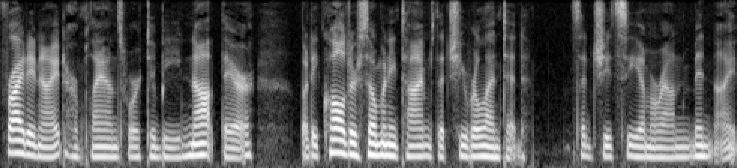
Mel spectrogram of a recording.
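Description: In a very clean recording with a silent background and a dry, close sound with no echo, a woman speaks at a moderate pace in a very deep, low voice with a dramatic tone and fairly even intonation. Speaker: audiobook narrator. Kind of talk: literary audiobook reading of a crime story, scripted narration. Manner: measured, dramatic narration with character voices.

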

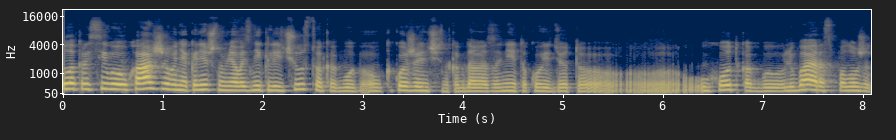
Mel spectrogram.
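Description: A woman speaks fairly quickly, her pitch varying in an ordinary way, with quiet surroundings. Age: 40s. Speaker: rehab patient, recovering drug user. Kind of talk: interview testimony. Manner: halting. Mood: reflective, candid. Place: home room. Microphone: lapel.

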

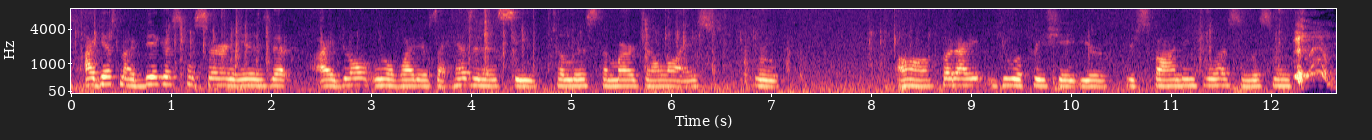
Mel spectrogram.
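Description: Over noticeable background noise and audible room echo, a woman speaks at a fairly low pitch with monotone, flat intonation. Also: moderate pace. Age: 80s+. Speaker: resident speaking at public comment. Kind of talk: public meeting discussion.

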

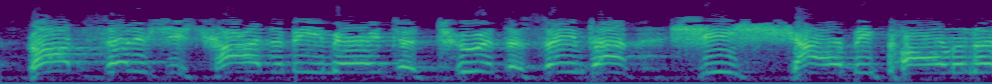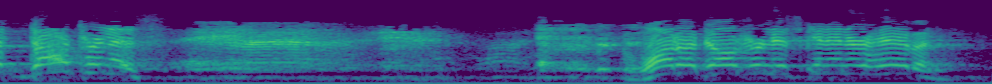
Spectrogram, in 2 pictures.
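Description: A man at an extremely high pitch, fairly slow in pace, with ordinary pitch variation. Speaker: preacher. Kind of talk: sermon preaching to a congregation. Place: church.

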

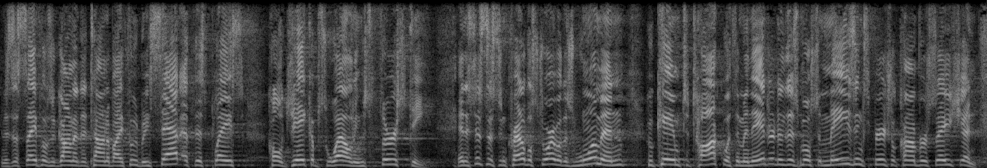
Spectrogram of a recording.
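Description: A man speaks at a very fast pace in a high pitch. His pitch rises and falls in an ordinary way. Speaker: pastor. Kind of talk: sermon. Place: church.

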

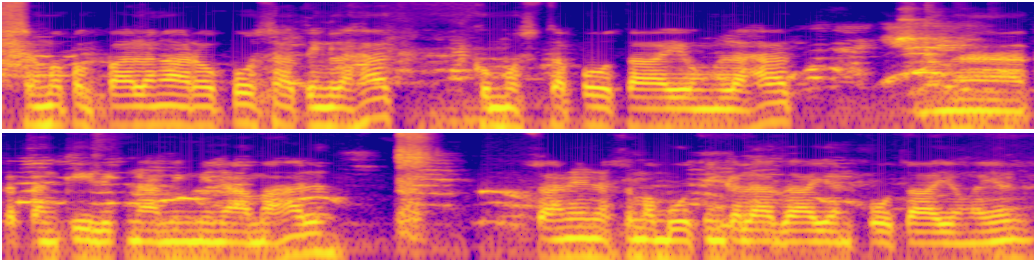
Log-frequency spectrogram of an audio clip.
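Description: There is noticeable background noise behind a man speaking at medium pitch. His intonation is fairly even and his pace moderate. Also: very even loudness. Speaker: vlogger. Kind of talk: casual vlog. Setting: outdoors by a busy roadside.

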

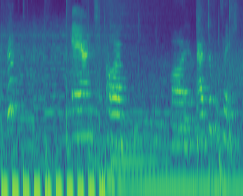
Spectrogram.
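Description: Clear music plays behind the woman as she talks. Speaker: motorcyclist and author. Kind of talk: casual announcement to camera. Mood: cheerful, proud. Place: shop. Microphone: phone near.

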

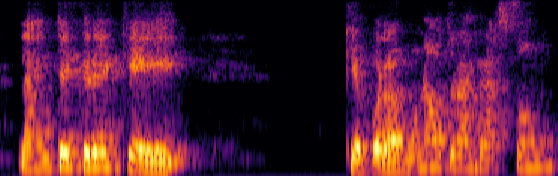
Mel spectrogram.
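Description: A woman's very slow speech with a Puerto Rican accent and ordinary pitch variation, over a quiet background with audible room echo. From Puerto Rico. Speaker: songwriter; interviewee. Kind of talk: interview. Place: home room. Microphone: video call.

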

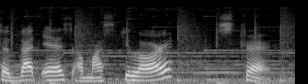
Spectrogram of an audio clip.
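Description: Clear music can be heard in the background. Over it, a woman talks. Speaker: teacher. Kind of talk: lecture.

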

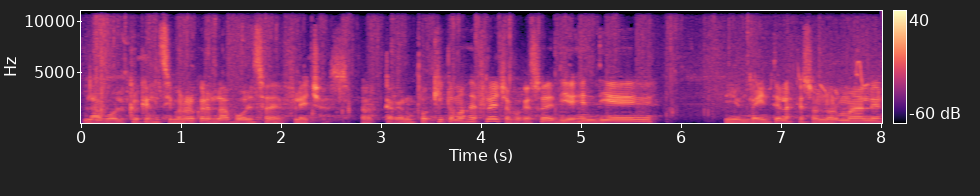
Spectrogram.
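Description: A man speaks at a fairly high pitch with ordinary pitch variation and very even loudness, over noticeable background noise. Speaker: gaming youtuber. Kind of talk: gameplay commentary. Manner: casual, exclamatory.

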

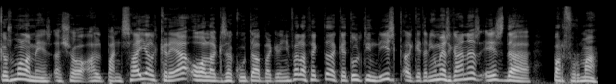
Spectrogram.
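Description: A man speaks at a high pitch and a fairly quick pace with ordinary pitch variation. The sound is dry with no echo, and the background is quiet. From Catalonia. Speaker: podcast host. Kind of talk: mock test interview; interview question. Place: studio. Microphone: studio mic.

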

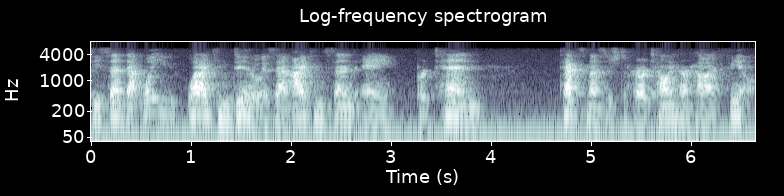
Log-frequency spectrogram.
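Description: A man talks with audible room echo in the recording. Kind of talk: scripted comedic monologue. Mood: sheepish, embarrassed. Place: home room. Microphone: webcam.

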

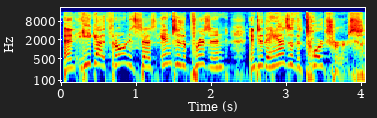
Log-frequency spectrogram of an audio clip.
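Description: At a moderate pace, a woman speaks in a raised, projected voice. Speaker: conference preacher. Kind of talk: sermon. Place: church. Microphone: handheld.

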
